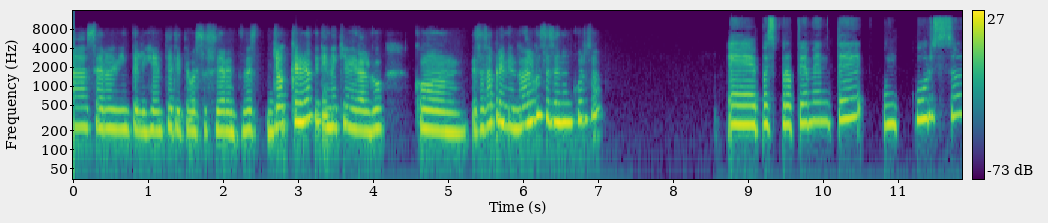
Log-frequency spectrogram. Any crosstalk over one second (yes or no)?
no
